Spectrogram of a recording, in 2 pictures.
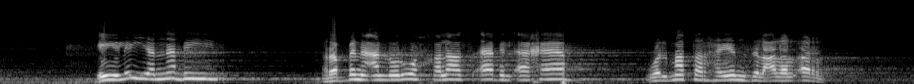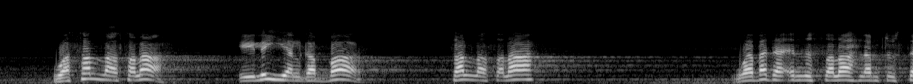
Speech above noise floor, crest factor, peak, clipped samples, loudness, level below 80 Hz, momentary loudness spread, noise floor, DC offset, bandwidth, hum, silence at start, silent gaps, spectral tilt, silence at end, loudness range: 37 dB; 18 dB; 0 dBFS; under 0.1%; -16 LUFS; -50 dBFS; 10 LU; -52 dBFS; under 0.1%; 4.7 kHz; none; 0.95 s; none; -9 dB/octave; 0 s; 5 LU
